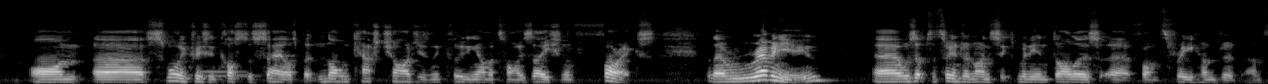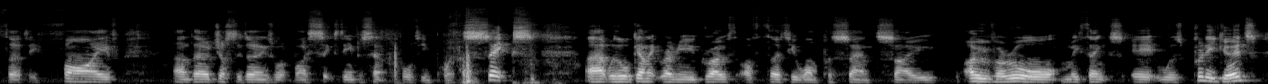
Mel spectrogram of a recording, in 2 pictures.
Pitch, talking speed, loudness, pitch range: 120 Hz, 130 wpm, -22 LUFS, 115-135 Hz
